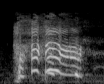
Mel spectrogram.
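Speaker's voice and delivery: high, loud cackling laugh; loud burst of laughter. Real, not acted. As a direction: crack up loudly.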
